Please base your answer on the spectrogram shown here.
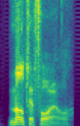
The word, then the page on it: multifoil: British English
